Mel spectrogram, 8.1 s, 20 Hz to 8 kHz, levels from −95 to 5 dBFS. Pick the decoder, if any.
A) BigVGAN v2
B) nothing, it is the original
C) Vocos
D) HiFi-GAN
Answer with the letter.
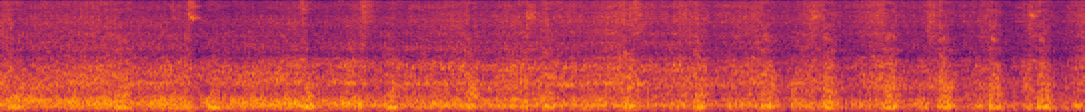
D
